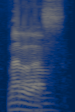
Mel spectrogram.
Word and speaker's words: Manolas: how do you pronounce it? Manolas? Yep, Manolas.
